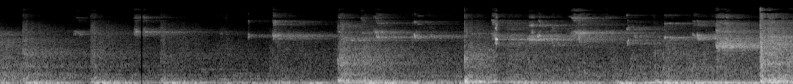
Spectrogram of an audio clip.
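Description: Volleyball rally in an echoing sports hall: the ball struck several times with sharp hits, shoes squeaking on the wooden gym floor, and players calling out.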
